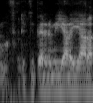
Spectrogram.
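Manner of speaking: very quiet, low, hushed muttering under the breath. Imitating someone cursing at him, imitating someone muttering under their breath. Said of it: "talking, like, under their breath".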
